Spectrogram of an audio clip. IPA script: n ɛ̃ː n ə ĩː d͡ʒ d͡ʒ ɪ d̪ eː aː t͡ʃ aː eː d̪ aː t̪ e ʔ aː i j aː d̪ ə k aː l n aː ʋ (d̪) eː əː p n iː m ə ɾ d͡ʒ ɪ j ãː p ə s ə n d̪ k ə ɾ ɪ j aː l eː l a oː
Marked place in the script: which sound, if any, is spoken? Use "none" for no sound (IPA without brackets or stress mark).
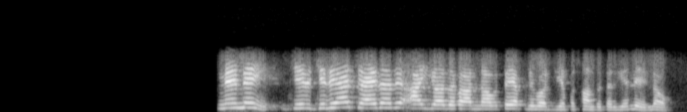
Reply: t̪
